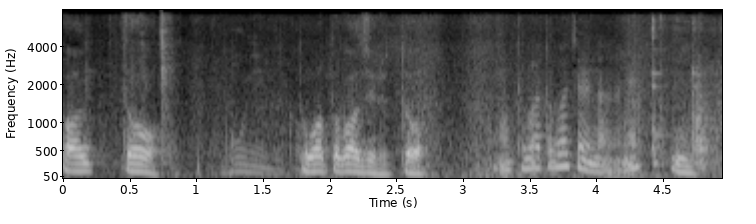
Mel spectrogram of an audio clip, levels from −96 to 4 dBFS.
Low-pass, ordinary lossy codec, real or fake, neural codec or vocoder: 7.2 kHz; AAC, 32 kbps; real; none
